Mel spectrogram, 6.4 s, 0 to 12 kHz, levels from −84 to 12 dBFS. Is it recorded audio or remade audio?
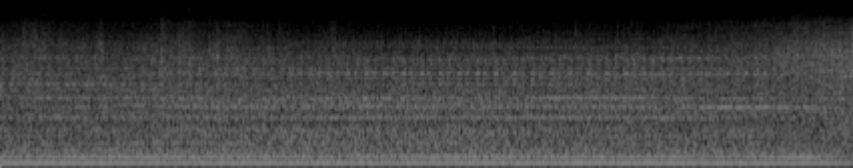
recorded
